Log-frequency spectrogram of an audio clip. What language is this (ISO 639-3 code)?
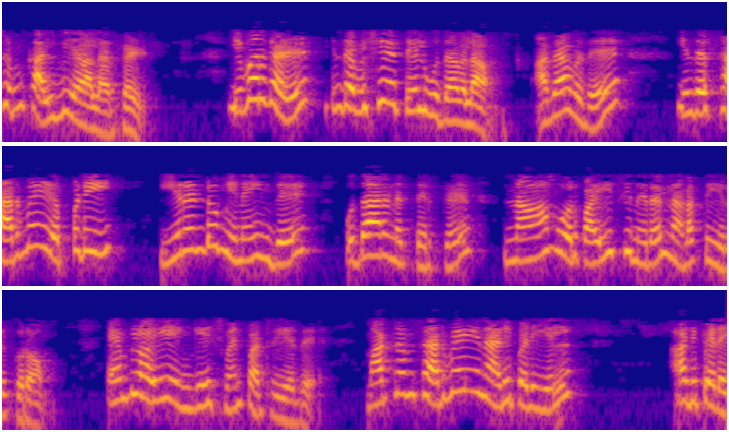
tam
